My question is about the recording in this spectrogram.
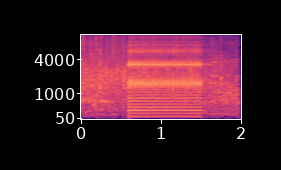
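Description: Audience applause, then a game-show wrong-answer buzzer sounding once, a steady low buzz just under a second long: the answer given is not on the board.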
